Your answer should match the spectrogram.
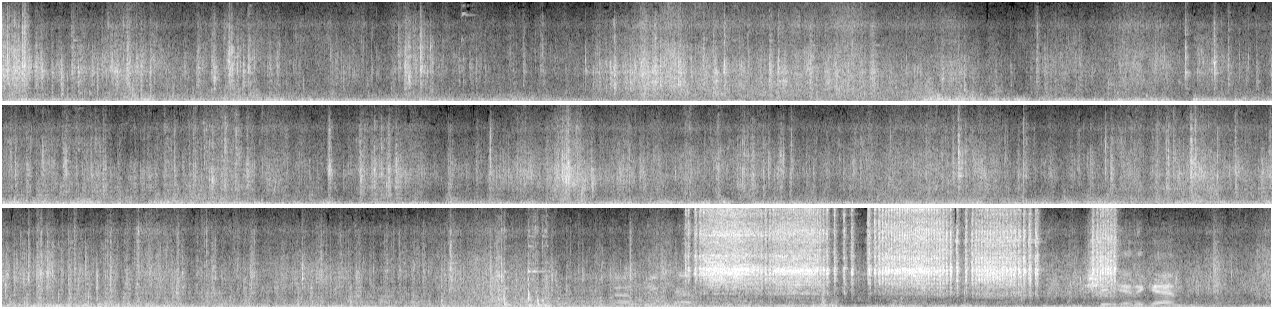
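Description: Steady wind rushing and buffeting over the microphone on a sailing yacht's deck, with a few scattered knocks. Near the end comes a bright hiss lasting about three seconds.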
